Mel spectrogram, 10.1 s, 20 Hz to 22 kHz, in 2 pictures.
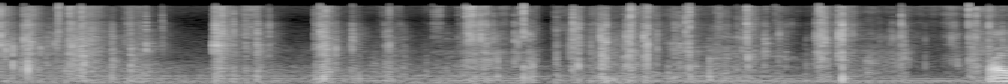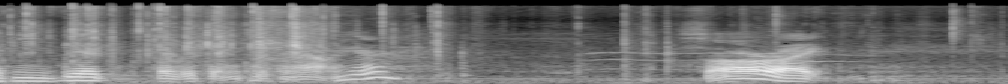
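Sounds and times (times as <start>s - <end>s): packaging crinkling and tearing: 0.0s - 10.0s.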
